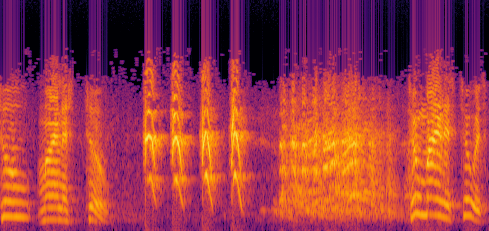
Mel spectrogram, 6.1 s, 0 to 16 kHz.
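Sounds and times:
speech: 0.0 - 1.5, 5.1 - 6.1
dog barking: 1.8 - 3.2
crowd laughter: 3.2 - 5.2.

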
